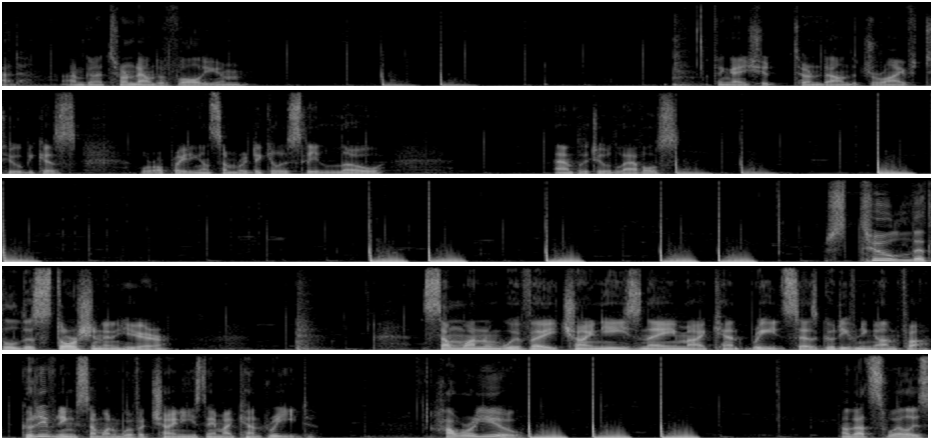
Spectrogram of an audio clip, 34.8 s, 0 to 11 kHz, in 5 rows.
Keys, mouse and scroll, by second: 0.3-3.1 drag, 6.1 click, 7.8 click, 9.5 click, 11.2-12.5 drag, 13.4 click, 14.6 click, 15.1-16.0 drag, 16.0 click, 17.1 click, 18.0-18.6 drag, 18.8-19.4 drag.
